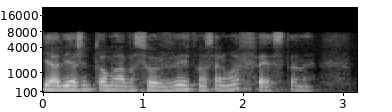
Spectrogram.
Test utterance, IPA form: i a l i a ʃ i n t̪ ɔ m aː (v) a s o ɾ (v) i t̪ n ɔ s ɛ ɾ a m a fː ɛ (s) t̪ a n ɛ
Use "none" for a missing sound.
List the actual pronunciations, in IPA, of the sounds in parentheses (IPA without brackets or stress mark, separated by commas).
v, v, s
